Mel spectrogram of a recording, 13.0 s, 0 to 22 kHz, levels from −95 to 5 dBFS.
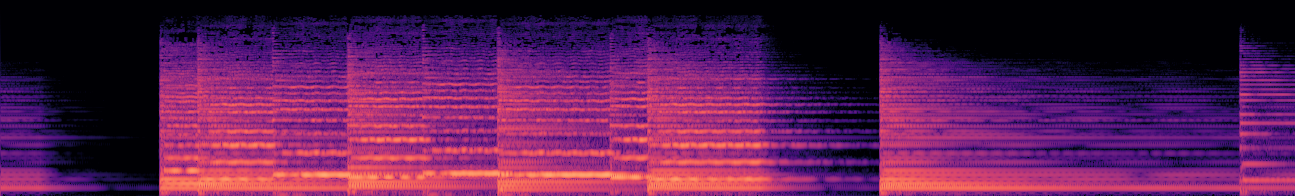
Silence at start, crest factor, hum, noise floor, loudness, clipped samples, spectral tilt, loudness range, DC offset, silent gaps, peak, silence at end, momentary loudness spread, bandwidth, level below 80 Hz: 0 s; 16 dB; none; -78 dBFS; -20 LUFS; under 0.1%; -5.5 dB/octave; 9 LU; under 0.1%; none; -6 dBFS; 0 s; 21 LU; 13 kHz; -48 dBFS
